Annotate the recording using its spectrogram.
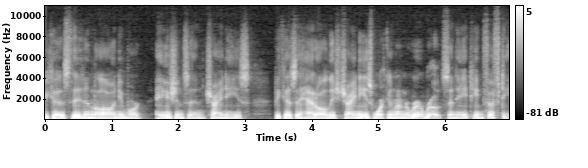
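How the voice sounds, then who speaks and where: With an American accent, a man speaks at a moderate pace in a dark, mellow tone, his fairly low pitch held to fairly even intonation and very even loudness over a quiet background. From California, Gilroy. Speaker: local elder. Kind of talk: oral history interview.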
